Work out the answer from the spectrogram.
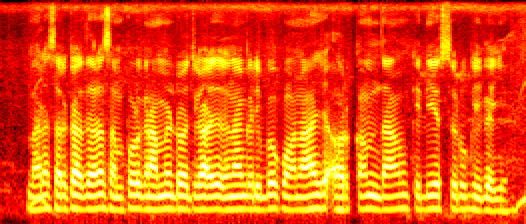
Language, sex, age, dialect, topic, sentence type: Hindi, male, 18-24, Hindustani Malvi Khadi Boli, banking, statement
